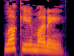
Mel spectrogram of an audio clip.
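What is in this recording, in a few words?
"lucky money", British English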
